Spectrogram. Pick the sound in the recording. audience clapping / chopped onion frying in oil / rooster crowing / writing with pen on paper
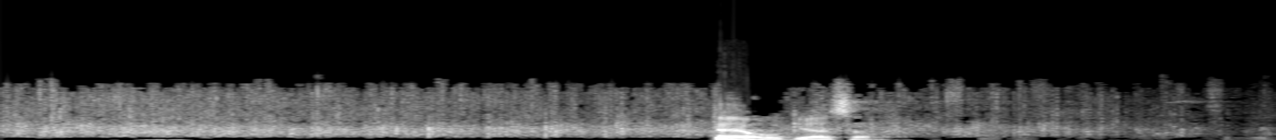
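audience clapping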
